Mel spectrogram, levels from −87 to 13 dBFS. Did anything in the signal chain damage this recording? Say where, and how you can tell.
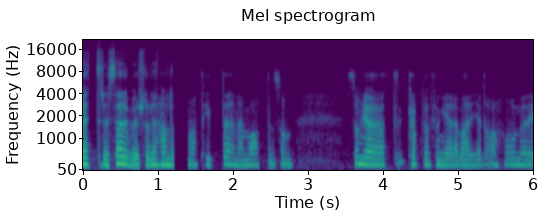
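Yes. Right after "så det", at about 1.20 s, there's a 200 ms gap, and from there to the end the speech is duller and boxier, with nothing above 7.6 kHz, a level drop of about 5 dB, and a new noise floor somewhere around 45 dB down. That points to the driver or device stage, most likely the input switching to a poorer device in mid-recording. The light, fullband Opus voice compression wouldn't cut the band like that.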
